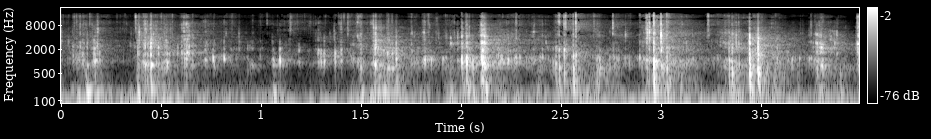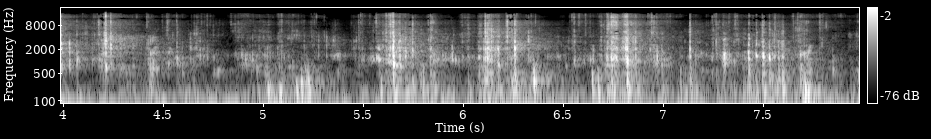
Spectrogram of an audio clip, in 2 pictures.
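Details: Pit Bulls eating raw food of beef trimmed chunks, quail eggs and duck wings: wet crunching and biting come in uneven bursts, with sharp clicks of bone and meat between short pauses, indoors.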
